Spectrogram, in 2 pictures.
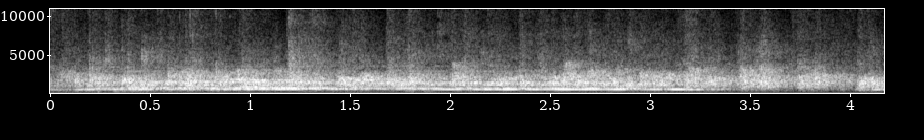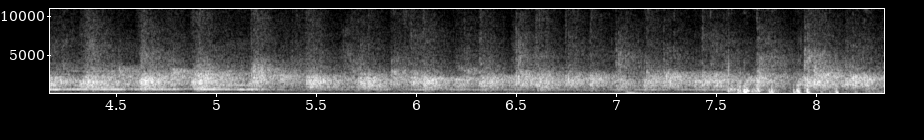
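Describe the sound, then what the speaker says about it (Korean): A church congregation claps and cheers loudly for an arriving pastor, a dense, steady wash of applause with whoops and sustained shouts rising over it, carrying on for several seconds before thinning slightly near the end. "큰 환호와 여러분 잘 하시는 박수로 모시겠습니다."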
